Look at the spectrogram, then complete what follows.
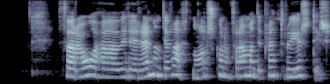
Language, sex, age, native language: Icelandic, female, 30-39, Icelandic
